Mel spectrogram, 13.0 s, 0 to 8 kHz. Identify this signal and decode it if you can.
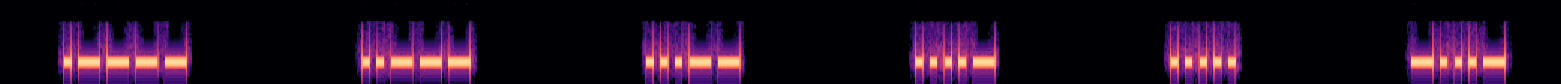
Morse code, heard as a keyed tone, about 20 wpm, spaced as for 5 wpm, 800 Hz. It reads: 12345<BT>
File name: arrl / Grp-6 Drill-2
